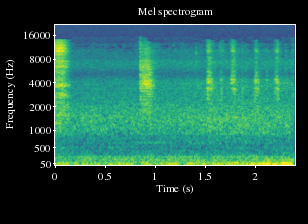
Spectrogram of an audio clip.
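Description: A coin scraping the scratch-off coating on a lottery ticket, a brief scrape about a second in over a faint steady hiss.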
